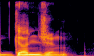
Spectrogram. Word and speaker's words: Gungeon: No, Enter the Gungeon.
